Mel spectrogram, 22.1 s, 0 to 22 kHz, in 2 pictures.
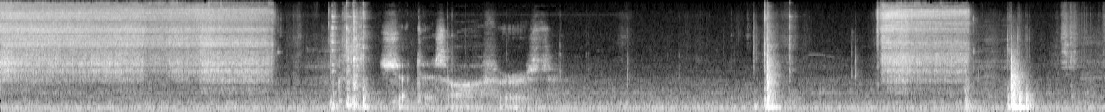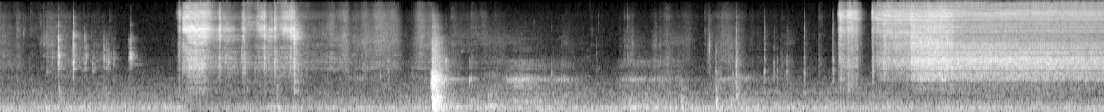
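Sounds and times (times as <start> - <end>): pressurised gas hissing: 0.0 - 2.8, 8.8 - 9.8, 12.8 - 14.1, 19.4 - 22.0.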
